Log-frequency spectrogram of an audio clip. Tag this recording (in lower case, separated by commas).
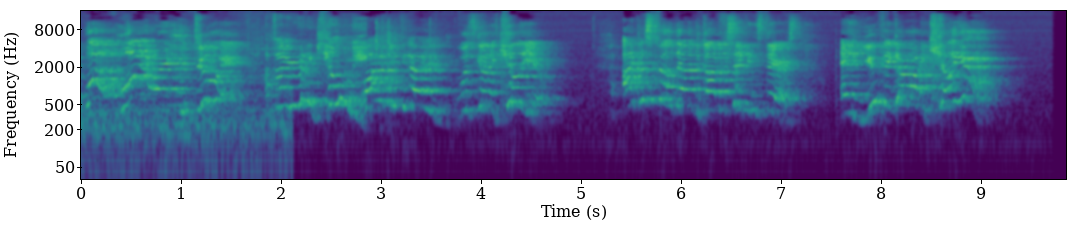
speech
